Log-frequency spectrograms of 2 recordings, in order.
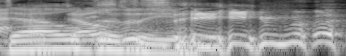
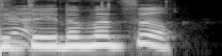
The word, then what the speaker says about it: Idina Menzel: I've purely cast this film just to make it so that in the future he does pronounce her name correctly because he's been in a film. – I worked with her on Grease 2. Her name's Idina Menzel.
